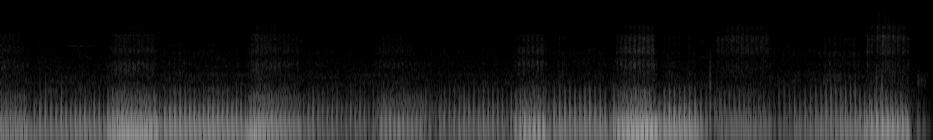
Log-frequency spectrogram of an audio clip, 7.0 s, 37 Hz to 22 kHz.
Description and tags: Common cat purring close to my Zoom H4N. Edited in Adobe Audition.
cattus, feline, purr, felis, cat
